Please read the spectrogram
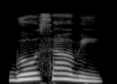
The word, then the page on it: ಗೊಸಾವಿ: gosāvi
